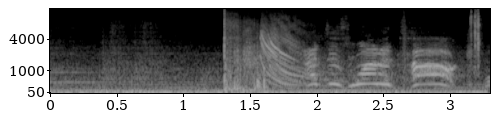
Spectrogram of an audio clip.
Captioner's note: gun shot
